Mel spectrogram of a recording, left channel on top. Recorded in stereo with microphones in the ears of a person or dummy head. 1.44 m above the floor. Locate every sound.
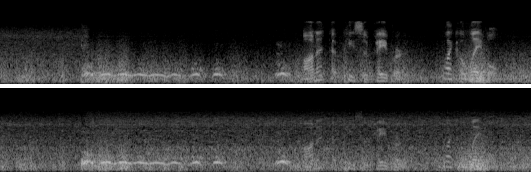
0.8 s a dog barking: centre (ahead or behind); by 2.9 s 5° right (ahead or behind)
3.0 s a man speaking: 75° left (ahead or behind)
